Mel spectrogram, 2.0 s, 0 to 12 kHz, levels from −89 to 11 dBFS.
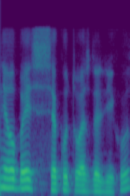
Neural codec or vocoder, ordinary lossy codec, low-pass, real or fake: codec, 16 kHz, about 1 kbps, DyCAST, with the encoder's durations; Opus, 64 kbps; 7.2 kHz; fake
